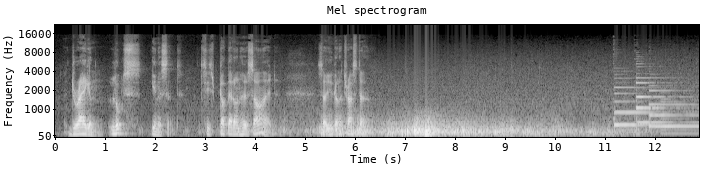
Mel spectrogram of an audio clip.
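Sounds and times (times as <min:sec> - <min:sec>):
steady rain: 0:00.0 - 0:12.8
speech: 0:00.4 - 0:06.5
deep roll of thunder: 0:04.3 - 0:11.4
sustained musical tones: 0:11.2 - 0:12.8.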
